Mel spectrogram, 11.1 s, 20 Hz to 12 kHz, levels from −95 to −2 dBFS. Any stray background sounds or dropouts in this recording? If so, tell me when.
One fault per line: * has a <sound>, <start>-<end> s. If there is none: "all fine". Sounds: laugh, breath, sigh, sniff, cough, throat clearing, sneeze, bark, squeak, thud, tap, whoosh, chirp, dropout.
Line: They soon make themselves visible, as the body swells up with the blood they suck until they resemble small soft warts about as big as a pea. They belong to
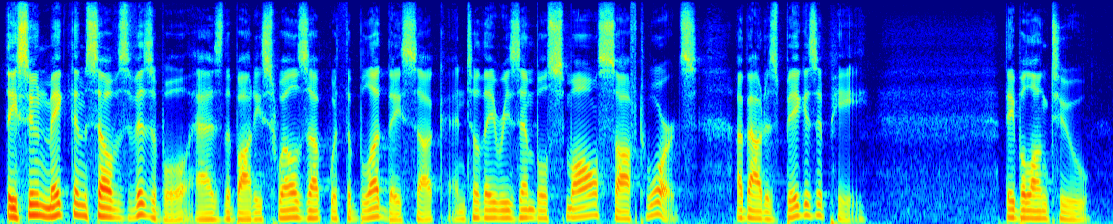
all fine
